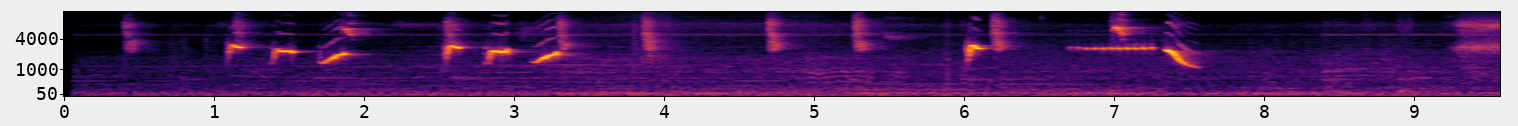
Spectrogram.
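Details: Caged sirtu (common iora) in breeding condition, calling for a female to mate: bursts of short upslurred whistles near two kilohertz, often in pairs or triplets, separated by sharp clicks and brief pauses, over low background hiss.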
